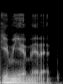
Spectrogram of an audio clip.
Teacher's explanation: you'll notice the T or the V sound just disappears. The M or N sounds kind of take over and carry the rhythm themselves.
